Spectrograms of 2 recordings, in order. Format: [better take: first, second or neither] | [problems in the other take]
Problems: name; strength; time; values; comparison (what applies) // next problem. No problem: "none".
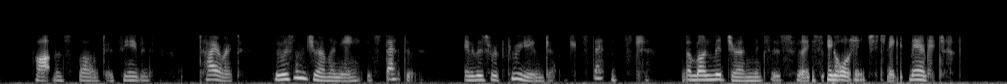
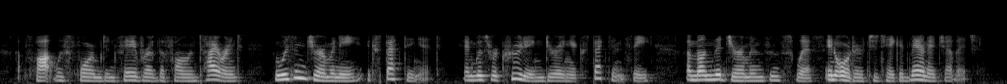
second | noise reduction (neural diffusion model UNIVERSE++)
